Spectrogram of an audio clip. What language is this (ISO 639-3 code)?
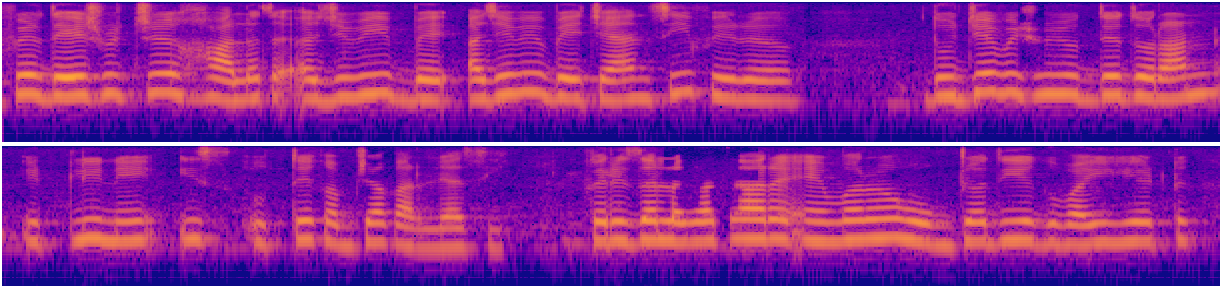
pan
